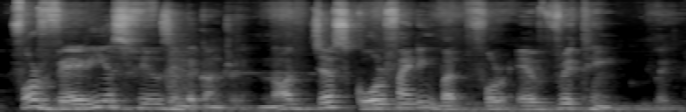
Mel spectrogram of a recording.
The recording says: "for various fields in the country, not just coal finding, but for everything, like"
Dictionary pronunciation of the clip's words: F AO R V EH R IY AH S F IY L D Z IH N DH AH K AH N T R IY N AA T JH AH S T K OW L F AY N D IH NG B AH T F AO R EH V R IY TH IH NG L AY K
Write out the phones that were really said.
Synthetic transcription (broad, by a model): F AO R V EH R IY AH S F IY L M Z IH N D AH K AH N T R IY N AA T JH AH S T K OW L F AY N D IH NG B AH T F AO R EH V R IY T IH NG L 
